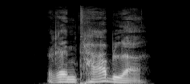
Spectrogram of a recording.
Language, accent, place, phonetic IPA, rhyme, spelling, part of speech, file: German, Germany, Berlin, [ʁɛnˈtaːblɐ], -aːblɐ, rentabler, adjective, De-rentabler.ogg
- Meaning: 1. comparative degree of rentabel 2. inflection of rentabel: strong/mixed nominative masculine singular 3. inflection of rentabel: strong genitive/dative feminine singular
